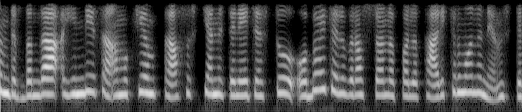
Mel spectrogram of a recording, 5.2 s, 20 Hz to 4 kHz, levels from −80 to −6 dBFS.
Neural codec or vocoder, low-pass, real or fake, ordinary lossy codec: codec, 24 kHz, 0.9 kbps, WavTokenizer, large speech release; 3.6 kHz; fake; none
